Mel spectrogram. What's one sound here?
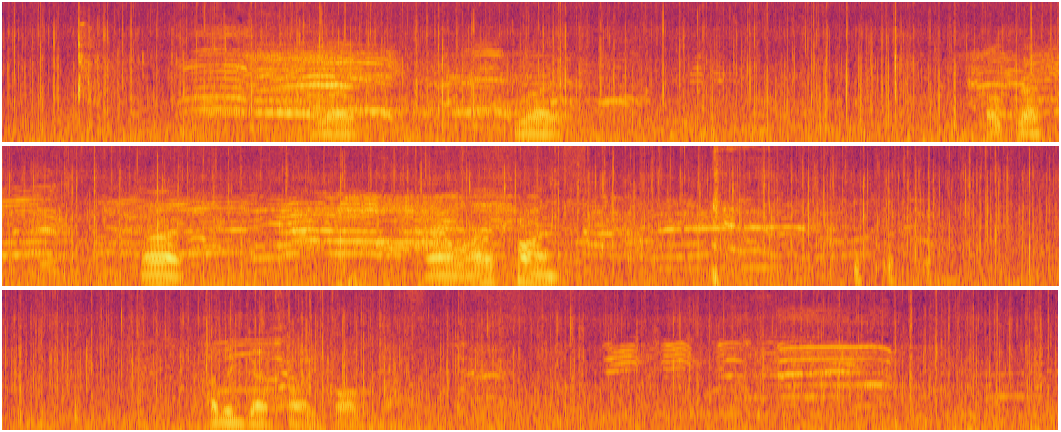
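Young men shout and cheer from a distance outdoors.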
